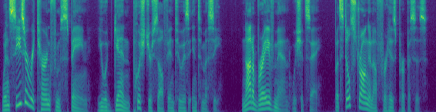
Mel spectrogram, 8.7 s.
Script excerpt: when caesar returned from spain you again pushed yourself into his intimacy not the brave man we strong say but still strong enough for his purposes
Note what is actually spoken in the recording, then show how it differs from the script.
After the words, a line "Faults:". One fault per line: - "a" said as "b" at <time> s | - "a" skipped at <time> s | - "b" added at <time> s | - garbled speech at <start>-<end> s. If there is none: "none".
when caesar returned from spain you again pushed yourself into his intimacy not a brave man we should say but still strong enough for his purposes
Faults:
- "the" said as "a" at 5.0 s
- "strong" said as "should" at 5.9 s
